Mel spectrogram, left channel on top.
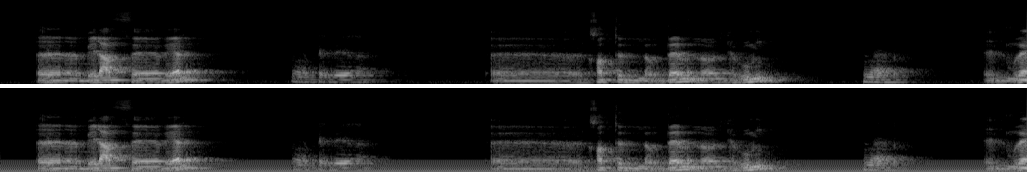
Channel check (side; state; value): right; noise; hum, 12 dB below the sound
